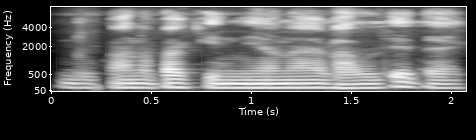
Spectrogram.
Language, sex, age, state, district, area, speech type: Assamese, male, 30-45, Assam, Jorhat, urban, spontaneous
